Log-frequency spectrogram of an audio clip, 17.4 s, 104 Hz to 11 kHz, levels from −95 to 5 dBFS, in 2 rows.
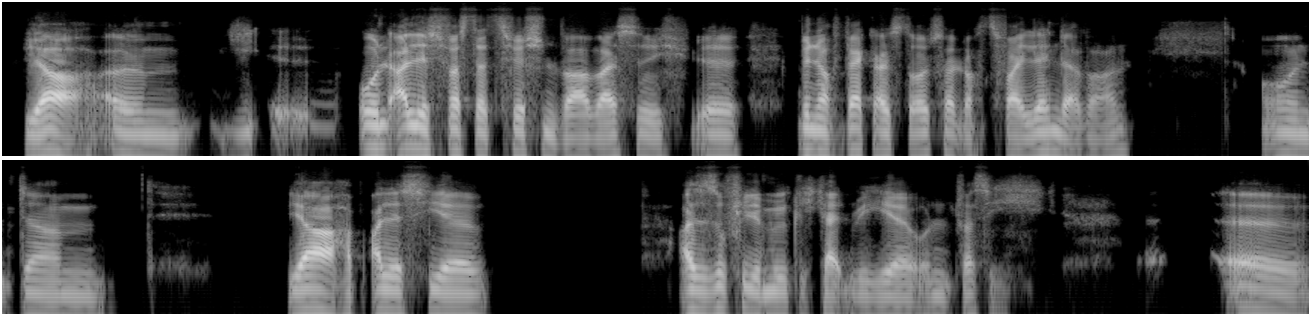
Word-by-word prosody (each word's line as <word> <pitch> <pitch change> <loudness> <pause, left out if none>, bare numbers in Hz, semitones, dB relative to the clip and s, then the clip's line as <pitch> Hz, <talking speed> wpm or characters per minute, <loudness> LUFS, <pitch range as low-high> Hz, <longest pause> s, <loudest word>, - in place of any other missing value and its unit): ja, - - +6 0.3
ähm, 100 - -11 0.5
äh, 385 -2 -13
j - - -28 0.3
und 135 0 +2
alles, 125 -2 +5
was - - +3
dazwischen - - -2
war, 90 0 +2
weißte, 95 +2 0
ich, 95 -1 -9
äh, 100 -1 -3 0.4
bin 120 -1 +2
auch 110 - -1
weg, 120 -1 +2
als 105 - 0
Deutschland 105 +1 -3
noch - - -7
2 - - 0
Länder 105 -4 -2
waren. 95 +6 -11 0.8
Und, 105 -2 -8
ähm 95 -2 -6 1.2
ja, 110 0 +8
habe - - -7
alles 105 -1 +1
hier 100 -3 -1 1.3
also, 110 -1 +2
so 120 +2 -3
viele 110 -2 -2
Möglichkeiten 105 -2 -3
wie 95 -1 -9
hier 90 -1 -2
und 90 -1 -14
was - - -7
ich - - -16 1.2
äh, 100 - -2
100 Hz, 125 wpm, -24 LUFS, 95-110 Hz, 1.3 s, ja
